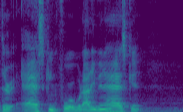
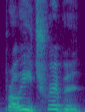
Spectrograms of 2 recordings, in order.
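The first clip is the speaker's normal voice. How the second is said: much higher, Philly street voice; Philly slang; 10 semitones higher than usual. Retold or imitated. Friend backing up his homie in a high Philly voice. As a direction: hype up your boy, Philly style. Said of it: "We're gonna say something like".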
